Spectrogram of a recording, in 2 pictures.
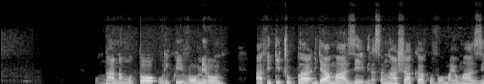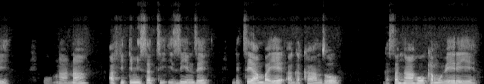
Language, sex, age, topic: Kinyarwanda, male, 25-35, health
